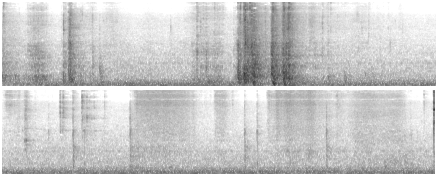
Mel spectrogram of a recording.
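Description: Metal tool clinking against the oil filter housing as it is worked loose: a sharp click at the start, another just under a second in, and a louder short clatter about two and a half seconds in.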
